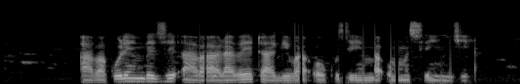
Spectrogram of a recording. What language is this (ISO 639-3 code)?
lug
